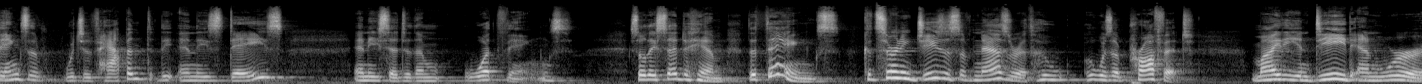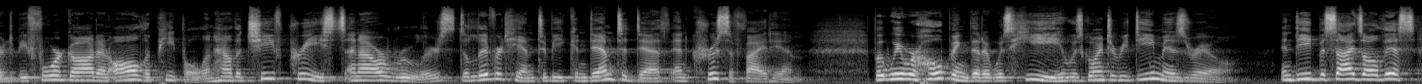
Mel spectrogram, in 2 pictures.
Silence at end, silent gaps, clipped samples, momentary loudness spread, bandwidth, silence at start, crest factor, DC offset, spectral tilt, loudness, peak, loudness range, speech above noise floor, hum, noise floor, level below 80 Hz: 0 s; none; under 0.1%; 12 LU; 17.5 kHz; 0 s; 18 dB; under 0.1%; -3 dB/octave; -16 LUFS; 0 dBFS; 4 LU; 30 dB; none; -46 dBFS; -50 dBFS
